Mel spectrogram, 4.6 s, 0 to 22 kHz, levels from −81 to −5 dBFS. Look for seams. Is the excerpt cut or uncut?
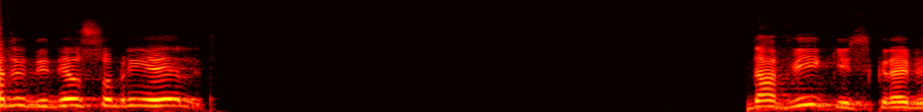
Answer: uncut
